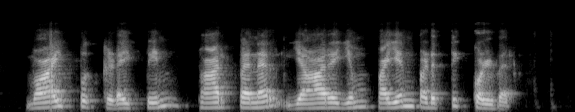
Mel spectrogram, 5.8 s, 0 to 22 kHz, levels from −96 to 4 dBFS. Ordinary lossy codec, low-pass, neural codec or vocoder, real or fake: Opus, 16 kbps; 7.2 kHz; none; real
